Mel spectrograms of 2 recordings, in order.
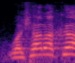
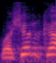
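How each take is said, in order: First: The vowels follow the pattern of arafa. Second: The vowels follow the pattern of hikma. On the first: "وشركة على وزن عرفة" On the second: "وشركة على وزن حكمة"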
